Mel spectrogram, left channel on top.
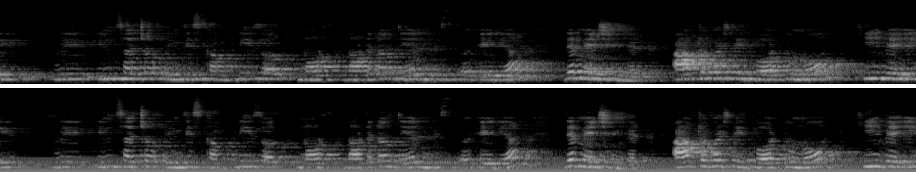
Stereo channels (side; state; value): right; noise; hum, 8 dB below the sound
